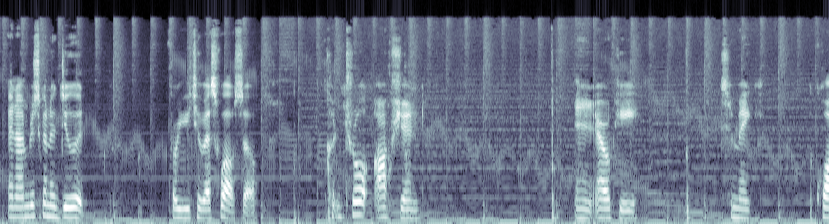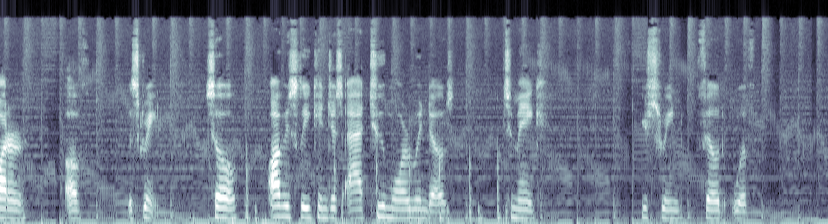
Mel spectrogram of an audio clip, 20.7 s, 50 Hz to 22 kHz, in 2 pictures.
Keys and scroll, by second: 4.9 ctrl+alt+Down.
